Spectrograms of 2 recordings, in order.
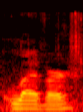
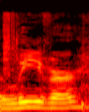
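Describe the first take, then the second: First: It is said in an American way. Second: It is said in a British way.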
